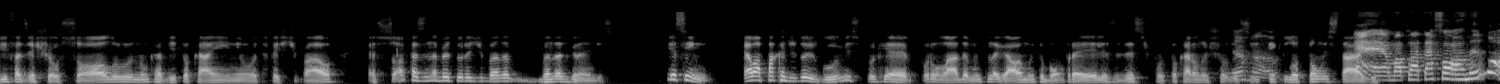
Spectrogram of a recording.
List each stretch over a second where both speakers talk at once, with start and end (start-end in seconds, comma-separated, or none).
none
